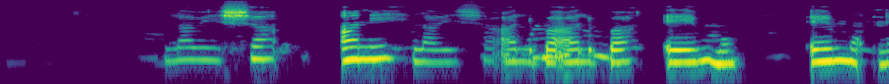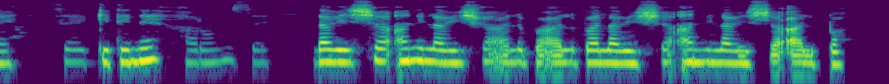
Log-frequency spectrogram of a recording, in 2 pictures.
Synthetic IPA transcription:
lɐwɪʃːɐ | ɐnɪlɐwɪʃːɐʔɐlbɐʔɐlbɐeːmːɔ | ʔeːmːɔʔnɛ | seːkːɪt̪ɪnɛhɐɾʊnsɛ | lɐwɪʃːɐʔɐnɪlɐwɪʃːɐ̰ʔɐ̰lbɐ̰ʔɐ̰lbɐlɐwɪʃːɐ̰ʔɐnɪlɐwɪʃːɐ̰ʔɐ̰lb̥ɐ

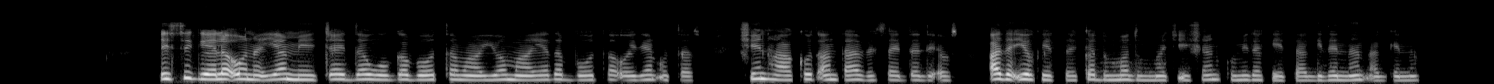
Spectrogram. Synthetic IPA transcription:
ʔɪsːɪɡe̞ːlɐoːnɐɪjamiːt͡ʃʼːɐjd̪ːɐwɔɡːɐbo̞ːt̪ːɐmaːjːʊwɐmaːjɐd̪ɐbo̞ːt̪ːaɔjd̪ɪjɐnʊt̪ːaːsɔ | ʃɪnɦaːkːʊd̪ɐnt̪aːbɛsːɐjd̪ːɐd̪ɛʔɐws | ʔɐd̪ɛʔɪjɔke̞ːt̪ːɐjkːɐd̪ʊmːɐd̪ʊmːɐt͡ʃʼiːʃɐnkʊmɪd̪ɐke̞ːt̪ːaːɡɪd̪ɛnːɐnɐ̰ɡːɛnːɐ

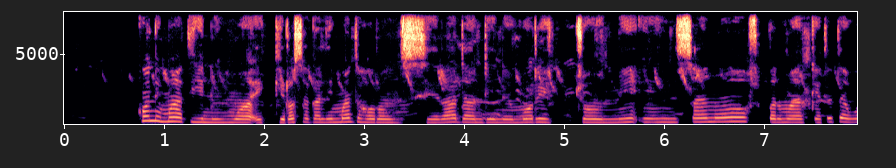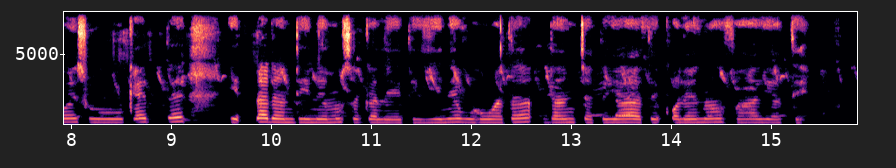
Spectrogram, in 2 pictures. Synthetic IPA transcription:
kʊnɪmat̪ijinumːʊaɪkːiɾɔsɐɡɐlɪmːat̪ɛhɔɾɔnsɪɾad̪ɐnd̪inɛmɔɾit͡ʃːɔnːiʔnsɐnɔsu̥pɛɾmaɾkɛt̪ɛt̪ɛwajsuːkʼɛtːɛhɪɗːad̪ɐnd̪inɛmɔsɐɡɐlet̪ijinɛwɔhwɐt̪ad̪ɐnt͡ʃːɐt̪ɛjaːt̪ɛkʼɔlɛnɔfaːjat̪ɛ

